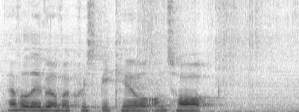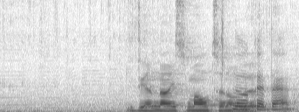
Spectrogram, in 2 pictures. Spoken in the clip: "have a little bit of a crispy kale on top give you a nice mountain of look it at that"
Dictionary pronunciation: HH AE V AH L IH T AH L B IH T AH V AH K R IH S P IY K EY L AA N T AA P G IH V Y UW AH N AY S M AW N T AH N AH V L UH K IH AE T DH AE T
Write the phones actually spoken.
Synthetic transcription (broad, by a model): HH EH V AH L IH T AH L B IH T AH V AH K R IH S P IY K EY L AA N T AA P G IH V Y UW AH N AY S M AW N T AH N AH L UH IH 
